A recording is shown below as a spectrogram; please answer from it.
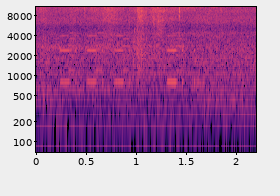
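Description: Patient vital-signs monitor giving four short, faint electronic beeps of one pitch: three in quick succession, then a fourth after a short pause.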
